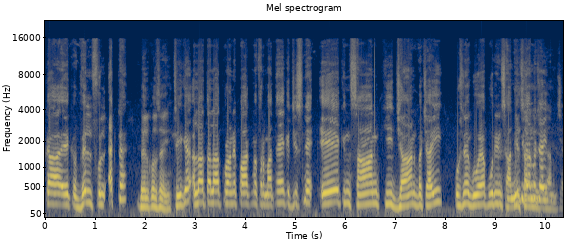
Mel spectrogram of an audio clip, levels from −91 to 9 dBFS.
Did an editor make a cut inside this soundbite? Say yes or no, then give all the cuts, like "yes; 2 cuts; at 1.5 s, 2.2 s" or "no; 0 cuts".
no; 0 cuts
